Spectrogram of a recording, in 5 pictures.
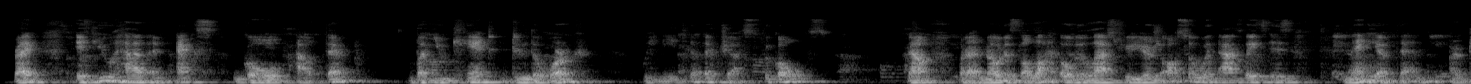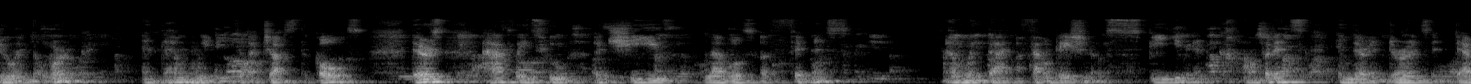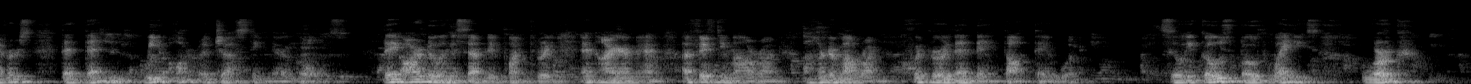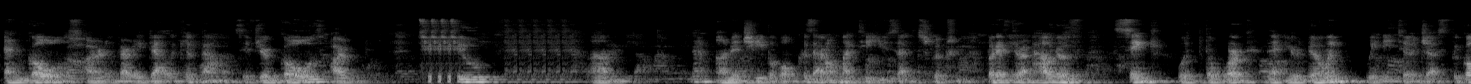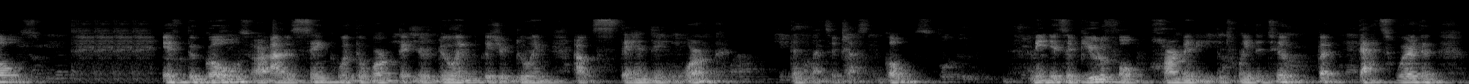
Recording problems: off-mic speech; far
room echo; slight; dies away in 0.4 s
garbled, watery; slightly; nothing above 8.5 kHz
voice in the background; noticeable; throughout; 20 dB below the speech
uneven, jittery; slightly; from 18 s to 1:09
audio stuttering; at 48 s, at 49 s and at 1:00

